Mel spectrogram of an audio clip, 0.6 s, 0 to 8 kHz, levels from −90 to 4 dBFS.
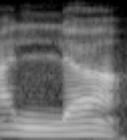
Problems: none marked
